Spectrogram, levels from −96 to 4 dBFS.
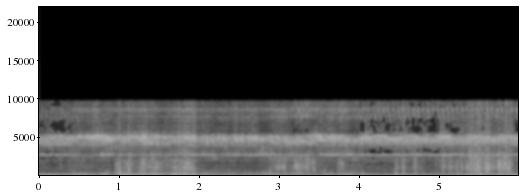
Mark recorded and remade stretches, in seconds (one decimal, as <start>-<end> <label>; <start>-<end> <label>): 0.0-0.4 recorded; 0.4-4.0 remade; 4.0-6.0 recorded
